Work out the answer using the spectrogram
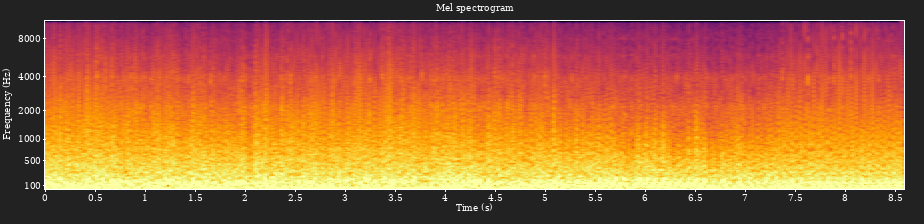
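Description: Yamaha XVS1300 V-twin motorcycle engine running steadily on the move, loud, with rushing road and wind noise.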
